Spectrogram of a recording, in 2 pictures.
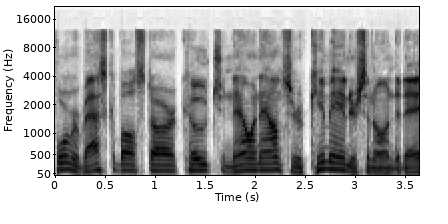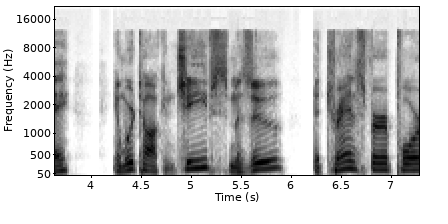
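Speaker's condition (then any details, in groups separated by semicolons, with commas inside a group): No condition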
